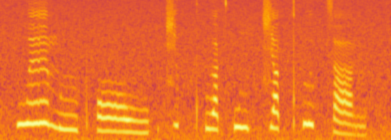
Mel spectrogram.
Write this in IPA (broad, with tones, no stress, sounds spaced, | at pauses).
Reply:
w ɛː˥˩ m ɯː˧ pʰ ɔː˧ w | t͡ɕ ɯ˦˥ k̚ pʰ ɯ˧ a̯ kʰ w i˦˥ ʔ t͡ɕ a˦˥ k̚ pʰ l ɯ˥˩ k̚ s a˨˩ ŋ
